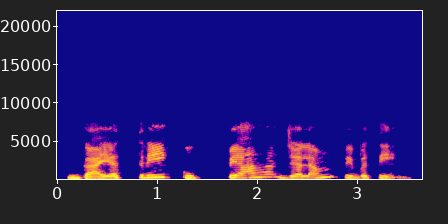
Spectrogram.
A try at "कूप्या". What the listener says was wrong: वहां विसर्ग नहीं है। कूपी, कूप्या, कूप्याहा करेंगे तो पंचमी षष्ठी हो जाएगी।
